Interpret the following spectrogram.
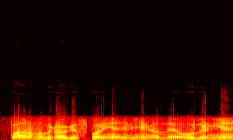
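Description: Speech only: a person talking steadily in Punjabi, with one brief break just before the end.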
